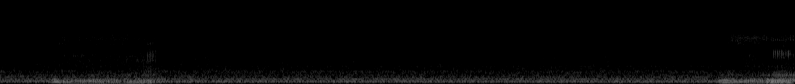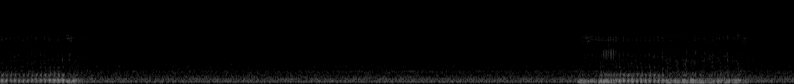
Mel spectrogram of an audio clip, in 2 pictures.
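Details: Bulldog named Duke snoozing after a chicken curry, Huddersfield: three heavy, rattling snores spaced roughly six to seven seconds apart, with faint breathing between them in a quiet room.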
